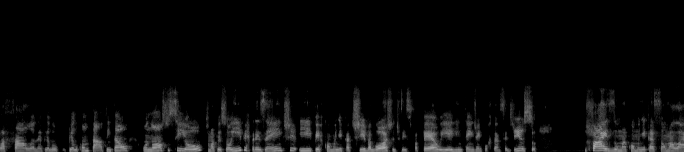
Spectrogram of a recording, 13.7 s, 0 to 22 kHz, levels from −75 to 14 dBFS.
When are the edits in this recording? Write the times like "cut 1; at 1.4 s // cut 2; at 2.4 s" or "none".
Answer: cut 1; at 4.2 s // cut 2; at 8.0 s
